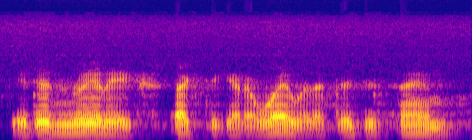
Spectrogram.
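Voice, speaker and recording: Rumbling low and gravelly, his steady voice moves quickly in a full character performance. He stars and narrates as a hardboiled, wisecracking private investigator in a 1950s-style radio drama, dry and wry, on an old recording that sounds tinny and distant.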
